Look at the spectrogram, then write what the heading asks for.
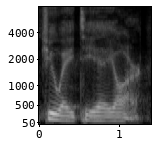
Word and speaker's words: Qatar: I'm not sure how you pronounce it. There's no U. It's Qatar, where they're now air conditioning the outside.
